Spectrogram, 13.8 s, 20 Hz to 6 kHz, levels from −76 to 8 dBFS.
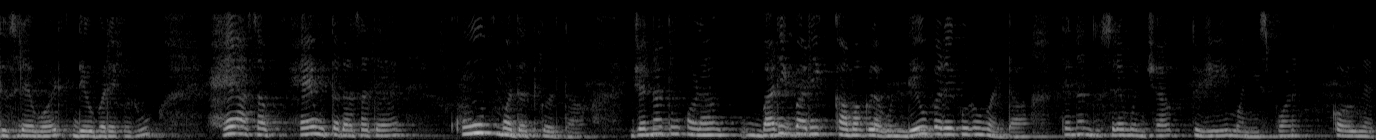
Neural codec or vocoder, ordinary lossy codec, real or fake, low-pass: none; none; real; 5.4 kHz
